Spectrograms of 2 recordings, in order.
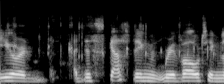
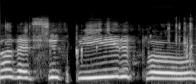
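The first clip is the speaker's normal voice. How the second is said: put-on mimicked toddler voice, higher; 11 semitones higher than usual. Mocking a video's child line, imitating a three-year-old. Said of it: "I don't think a three-year-old can say beautiful".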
